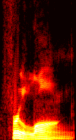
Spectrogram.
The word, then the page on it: furlong: American English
